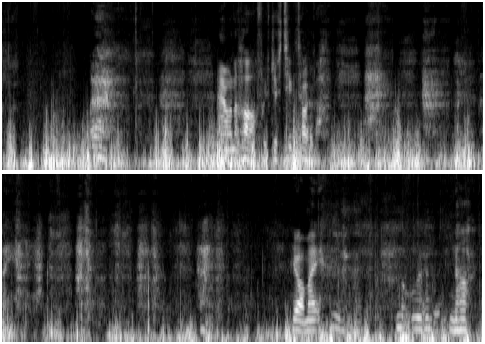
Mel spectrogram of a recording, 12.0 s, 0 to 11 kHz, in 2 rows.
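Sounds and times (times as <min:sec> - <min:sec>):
man panting: 0:01.0 - 0:02.7, 0:03.8 - 0:12.0.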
